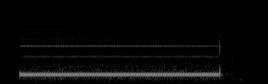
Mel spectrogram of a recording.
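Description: A single steady ringing tone from an outgoing phone call, a clear electronic buzz lasting about two seconds, starting and stopping abruptly, with no one talking.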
